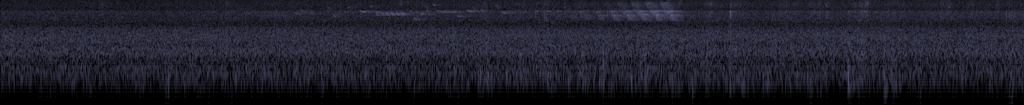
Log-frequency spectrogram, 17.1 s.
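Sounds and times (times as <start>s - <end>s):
faint forest background hiss: 0.0s - 17.0s
distant bird chirping: 4.2s - 11.5s.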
